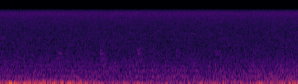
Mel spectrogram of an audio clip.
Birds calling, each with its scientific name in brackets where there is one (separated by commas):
Erckel's Francolin (Pternistis erckelii)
